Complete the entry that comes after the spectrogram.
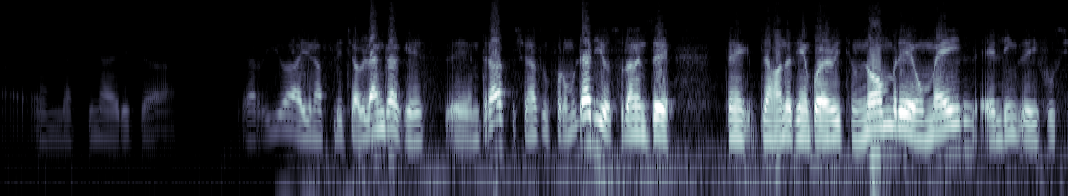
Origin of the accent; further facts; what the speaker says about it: Béccar, Buenos Aires Province, Argentina; Obviamente de Buenos Aires, yo soy de Becar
